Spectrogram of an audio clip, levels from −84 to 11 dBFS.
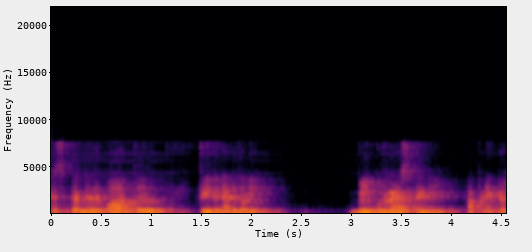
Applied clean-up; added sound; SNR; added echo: neural separator model SepFormer DNS4.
